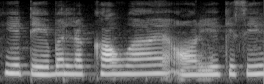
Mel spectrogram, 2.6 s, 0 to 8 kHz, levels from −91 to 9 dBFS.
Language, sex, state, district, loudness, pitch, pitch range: Hindi, female, Punjab, Pathankot, -16 LUFS, 255 Hz, 245-260 Hz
